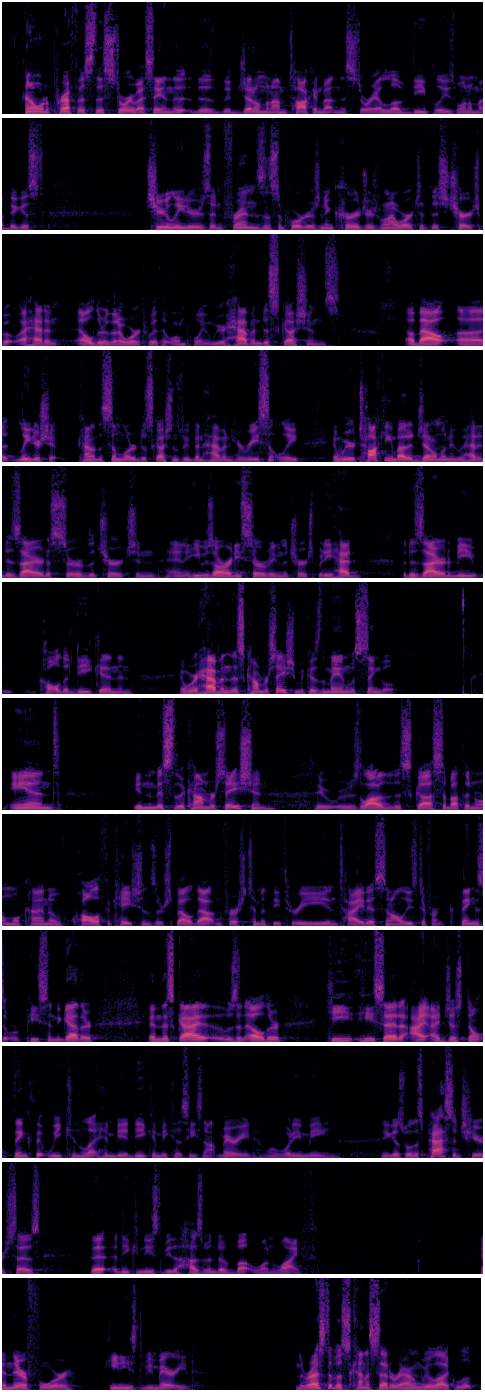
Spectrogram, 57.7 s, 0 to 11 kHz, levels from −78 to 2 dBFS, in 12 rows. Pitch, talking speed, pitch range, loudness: 125 Hz, 235 wpm, 115-140 Hz, -39 LUFS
